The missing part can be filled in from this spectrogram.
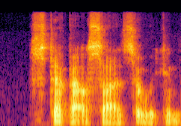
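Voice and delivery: quiet, hushed, threatening and menacing whisper. Advising how to handle a kid disrupting the class, quiet menacing tone. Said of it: "in the most menacing tone".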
